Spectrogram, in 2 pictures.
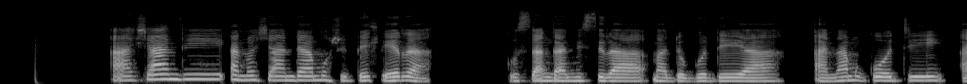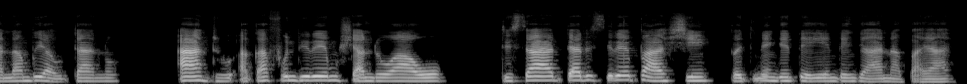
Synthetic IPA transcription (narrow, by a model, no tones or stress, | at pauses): maʃandiano̞ʃandamuʐibʱe̞ɬe̞ra | kusa̰ŋɡanisiramadʱo̞ɡʱo̞de̞ja̰ː | namuko̞tia̰nambujaɦutaːno̞ | antʰuʔa̰kafundiɾe̞muʃa̰ndo̞wawo̞ | tisatarisire̞paʃipetine̞ŋɡe̞teje̞nde̞ŋɡe̞ɦanapa̰jaːni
